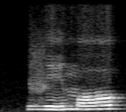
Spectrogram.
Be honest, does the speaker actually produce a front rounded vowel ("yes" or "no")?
no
